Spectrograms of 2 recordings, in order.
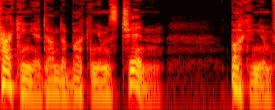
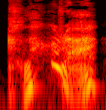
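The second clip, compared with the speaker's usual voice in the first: incredulous whisper; 8 semitones higher, 4 dB quieter than usual. Acted. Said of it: "he whispered incredulously".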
